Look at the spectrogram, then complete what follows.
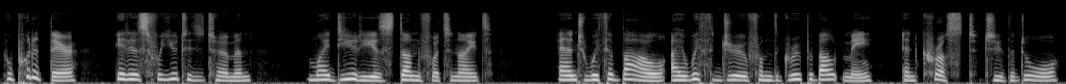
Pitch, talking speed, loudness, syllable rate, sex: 200 Hz, 185 wpm, -19 LUFS, 4.7 syllables/s, female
